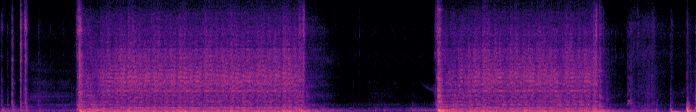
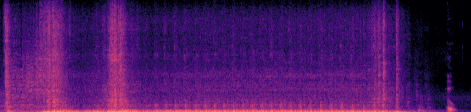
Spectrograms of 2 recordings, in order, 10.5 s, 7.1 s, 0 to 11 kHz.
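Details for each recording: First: 1983 Chevrolet C-20 first start attempt in about 7 years on a battery borrowed from an '82: two long, sluggish cranking bursts with a labouring starter and dragging rhythm, no catch; the battery is getting weak. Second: 1983 Chevy C-20 with 350 V8, first start in about 7 years on a borrowed battery, fan shroud missing: cranks briefly and fires at once, steady even idle, no misfire; fluid leaking from a pinhole; normal start and idle.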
